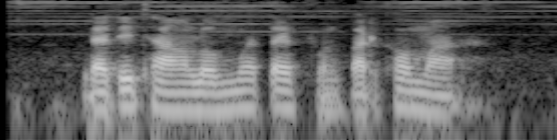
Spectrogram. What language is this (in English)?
Thai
